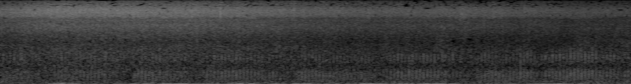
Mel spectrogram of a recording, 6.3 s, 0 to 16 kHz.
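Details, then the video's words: Purring cat inside a cabin with wind outside; deep rhythmic rumbling rises and falls in quick pulses over a steady hiss. "Cat Purring in a Windy Cabin 8 Hours of Blissful Purring"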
